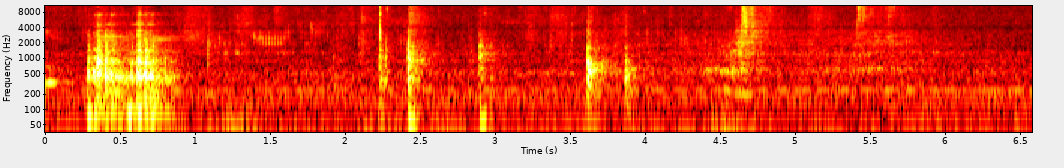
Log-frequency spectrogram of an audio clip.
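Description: A utensil stirring onion in melted butter in a stainless-steel saucepan, knocking and clinking against the pot's metal sides several times, with a louder bump just after the start.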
